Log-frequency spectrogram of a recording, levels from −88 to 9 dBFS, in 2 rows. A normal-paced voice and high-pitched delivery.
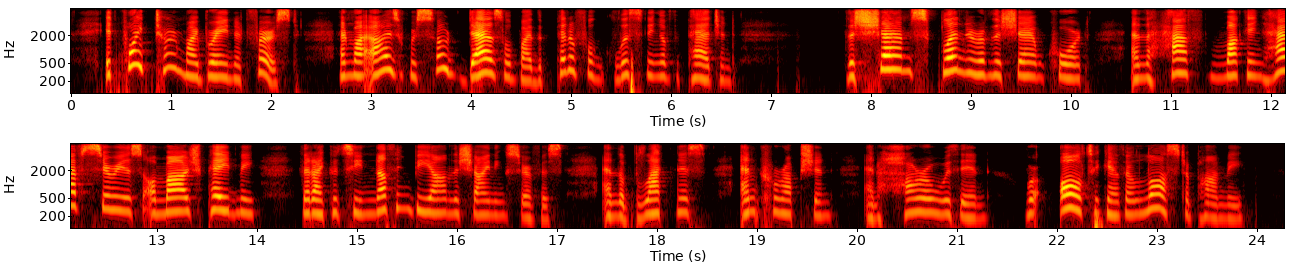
Yes: average, 145 wpm; high, 245 Hz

